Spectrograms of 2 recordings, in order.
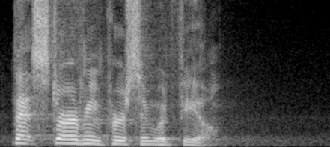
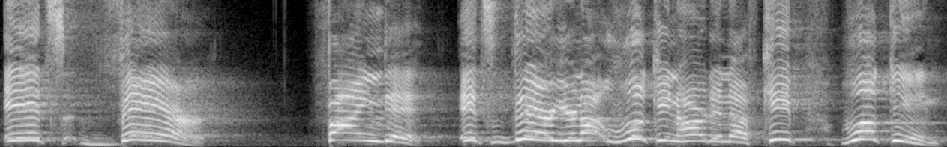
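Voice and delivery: yelling; 10 semitones higher, slower than usual. Retold or imitated. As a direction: yell it up the stairs, relentless. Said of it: "I just keep yelling".

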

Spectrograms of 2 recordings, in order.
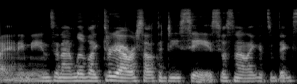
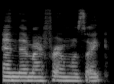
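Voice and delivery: ordinary talk, nothing marked

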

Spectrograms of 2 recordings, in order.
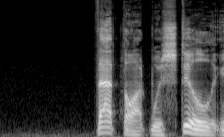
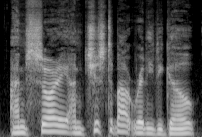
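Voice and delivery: lightly voiced woman, higher; a hint of a higher female voice; Trish voice; 7 semitones higher than usual. A narrator's reading.

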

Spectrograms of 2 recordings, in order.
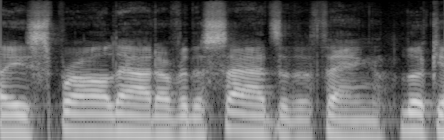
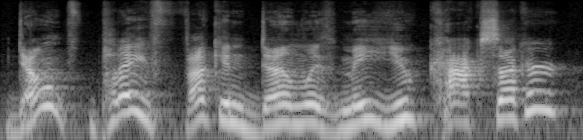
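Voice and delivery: furious; 9 semitones higher than usual. A narrator's reading. Daggett furious.

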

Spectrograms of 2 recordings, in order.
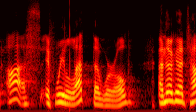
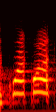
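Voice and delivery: imitated duckling quack; short mock quacks; duck quacks. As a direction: quack like the other ducks. Contrasts ducks' quack with honk.

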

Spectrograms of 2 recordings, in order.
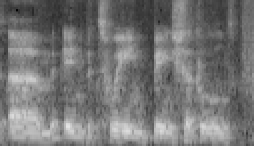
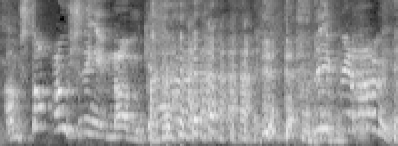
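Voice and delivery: high-pitched hammed-up whining yell, building to a louder peak; mock teenage tantrum; 12 semitones higher, 5 dB louder than usual. Sulky kid yelling at mum about stop motioning, hammed-up tantrum. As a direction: play a stroppy kid shouting at mum.

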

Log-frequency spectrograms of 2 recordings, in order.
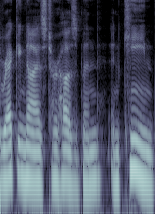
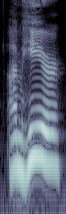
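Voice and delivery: loud call to the men outside; 6 semitones higher, 7 dB louder than usual. A narrator's reading. Rebecca answering the men outside, loud call. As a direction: call it out through the window. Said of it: "she called to the men outside".

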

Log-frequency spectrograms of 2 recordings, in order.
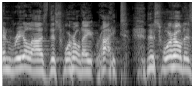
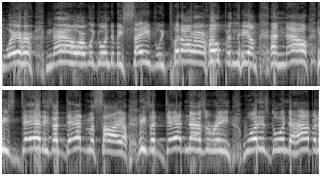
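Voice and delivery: anguished cry; 5 semitones higher, 4 dB louder than usual. Acted. Disciples voiced at the cross.

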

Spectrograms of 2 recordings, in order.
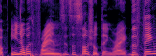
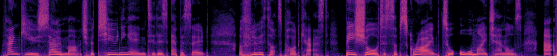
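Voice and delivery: much softer, put-on British accent; 6 dB quieter than usual. Host signing off to listeners in a soft British accent. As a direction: sign off like a posh Brit. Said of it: "And this is my British".

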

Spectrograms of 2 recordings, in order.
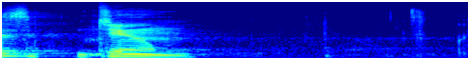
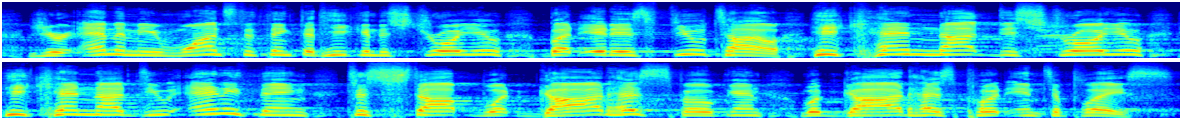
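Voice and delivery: louder, rising preacher's declaration; preaching at full force; 4 semitones higher, 6 dB louder than usual. Real, not acted. Preacher assuring believers, forceful and loud. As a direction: drive it home to the congregation.

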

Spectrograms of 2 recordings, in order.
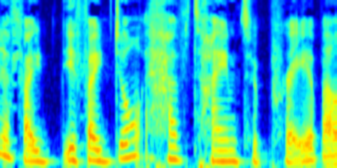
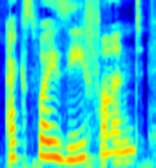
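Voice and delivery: lightly voiced cashier, pitched up; higher-pitched mock donation request; checkout clerk asking; 9 semitones higher than usual. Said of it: "the person asks you".

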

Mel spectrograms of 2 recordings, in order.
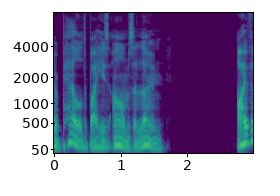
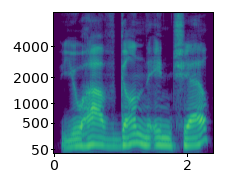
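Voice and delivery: put-on slow, higher, louder suspicious accent; suspicious foreign thug; 4 semitones higher, 5 dB louder, much slower than usual. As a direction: probe it with suspicion. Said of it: "said the Mongolian suspiciously".

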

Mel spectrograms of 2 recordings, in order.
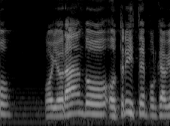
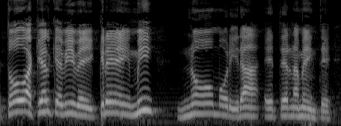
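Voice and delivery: slow, weighty and louder, each word laid down; solemn slow proclamation; 2 semitones higher, 5 dB louder, slower than usual. Acted. Preacher to his church, voicing Jesus' promise, slow and weighty. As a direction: proclaim it slowly like a sacred promise.

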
